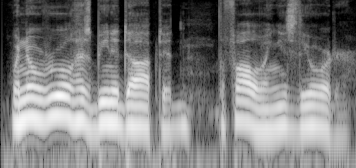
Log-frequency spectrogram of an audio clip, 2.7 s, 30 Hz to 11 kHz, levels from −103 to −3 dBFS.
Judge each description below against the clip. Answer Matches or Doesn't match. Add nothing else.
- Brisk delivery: Matches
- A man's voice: Matches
